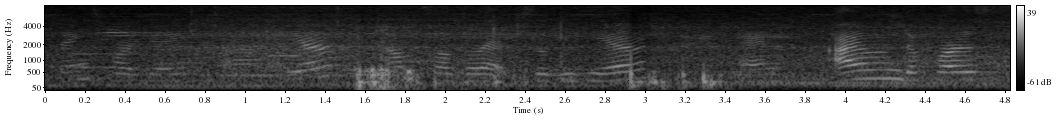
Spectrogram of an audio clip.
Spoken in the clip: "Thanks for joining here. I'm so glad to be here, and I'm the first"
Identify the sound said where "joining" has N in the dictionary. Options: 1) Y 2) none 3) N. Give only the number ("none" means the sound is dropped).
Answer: 2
